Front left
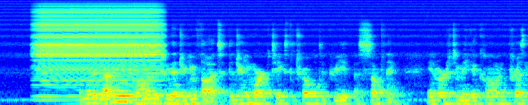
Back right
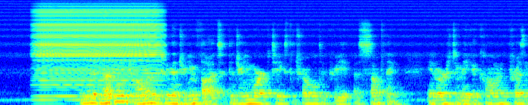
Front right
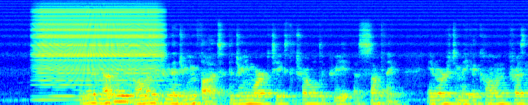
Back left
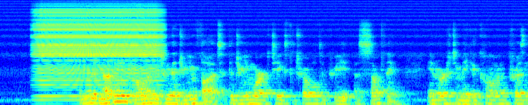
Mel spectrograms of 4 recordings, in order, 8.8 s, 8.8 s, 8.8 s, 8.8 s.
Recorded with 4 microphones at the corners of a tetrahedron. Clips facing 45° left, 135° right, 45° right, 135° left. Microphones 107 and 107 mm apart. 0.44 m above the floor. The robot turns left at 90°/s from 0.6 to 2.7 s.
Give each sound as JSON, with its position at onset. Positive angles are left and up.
{"t": 1.3, "sound": "a man speaking", "azimuth_deg": 85, "distance_m": 1.4}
